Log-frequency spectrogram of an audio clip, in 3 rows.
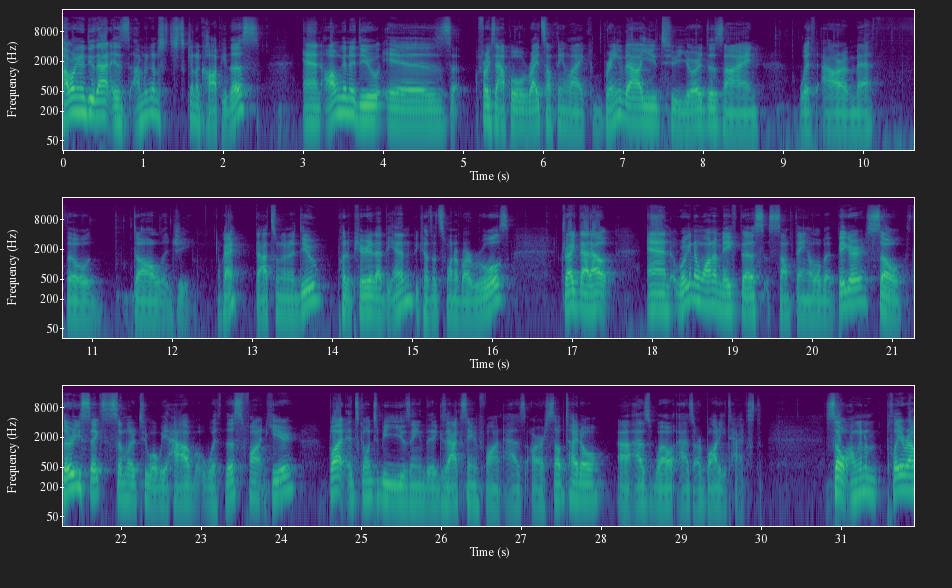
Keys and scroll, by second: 2.7 ctrl+a, 5.3-12.6 typing, 17.3 ctrl+a.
